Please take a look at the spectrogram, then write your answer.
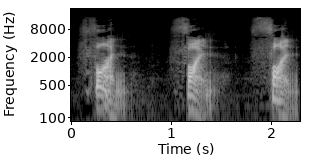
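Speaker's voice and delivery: "fun" with a scraped, lip-on-teeth F. Shown as a demonstration. Teacher re-demonstrates F slowly, "fun" with a scraped F. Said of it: "긁듯이 발음".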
